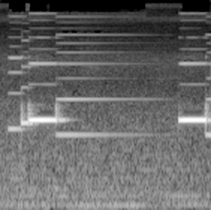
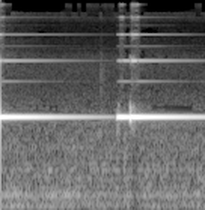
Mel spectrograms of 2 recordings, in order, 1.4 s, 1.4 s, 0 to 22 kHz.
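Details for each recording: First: Samsung top-load washing machine, 13-switch PCB, after repair, power on showing 49: three short clear high beeps on pressing start; machine now starts, previously only beeped. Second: Samsung top-load washing machine, 13-switch PCB, powers on and buttons work but start does nothing: two short high beeps, only the start button sound, no valve or motor.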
